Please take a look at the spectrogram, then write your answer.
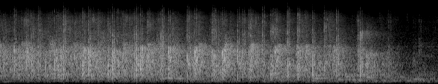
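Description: Audience applause at a book launch event, a dense burst of clapping from the crowd that holds steady for several seconds and then fades out toward the end.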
